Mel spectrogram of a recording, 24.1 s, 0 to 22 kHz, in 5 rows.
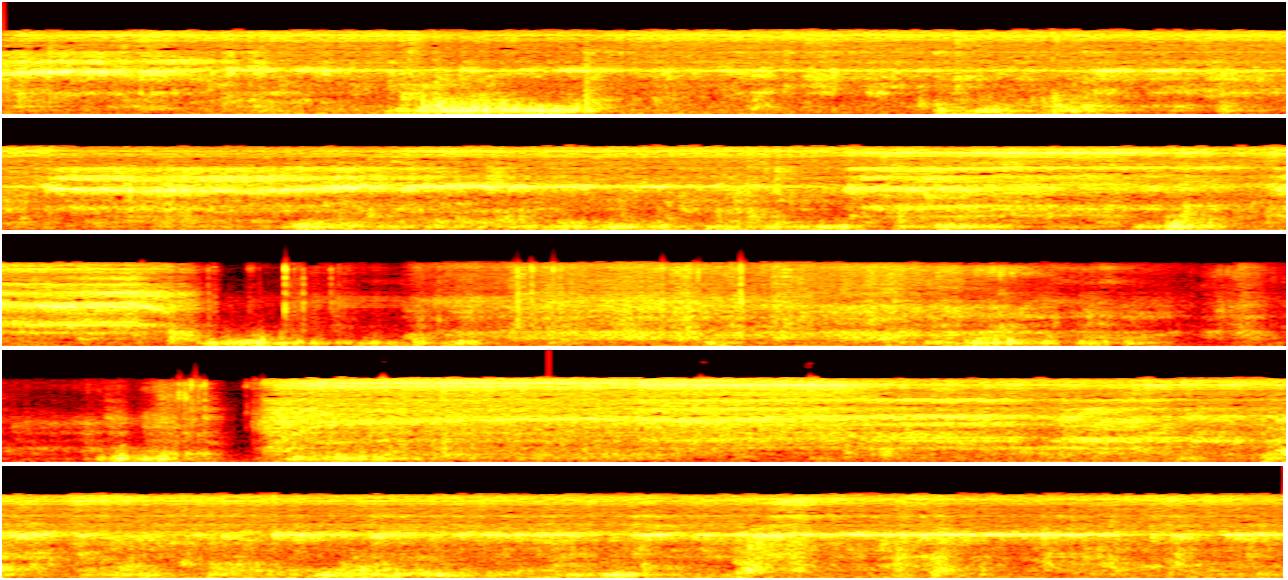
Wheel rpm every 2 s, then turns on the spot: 230, 230, 230, 230, 210, 30, 20, 70, 220, 230, 230, 230.
10-14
